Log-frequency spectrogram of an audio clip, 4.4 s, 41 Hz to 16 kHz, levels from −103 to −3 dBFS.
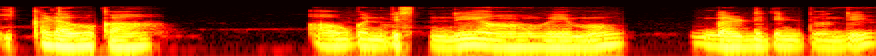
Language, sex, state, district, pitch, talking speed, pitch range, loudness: Telugu, male, Andhra Pradesh, Manyam, 120 Hz, 110 wpm, 115-135 Hz, -18 LUFS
